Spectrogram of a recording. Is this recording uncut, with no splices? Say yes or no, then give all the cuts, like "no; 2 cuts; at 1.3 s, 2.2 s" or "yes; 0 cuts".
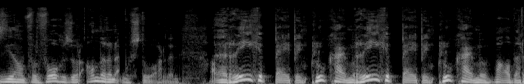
no; 3 cuts; at 1.2 s, 2.1 s, 3.5 s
